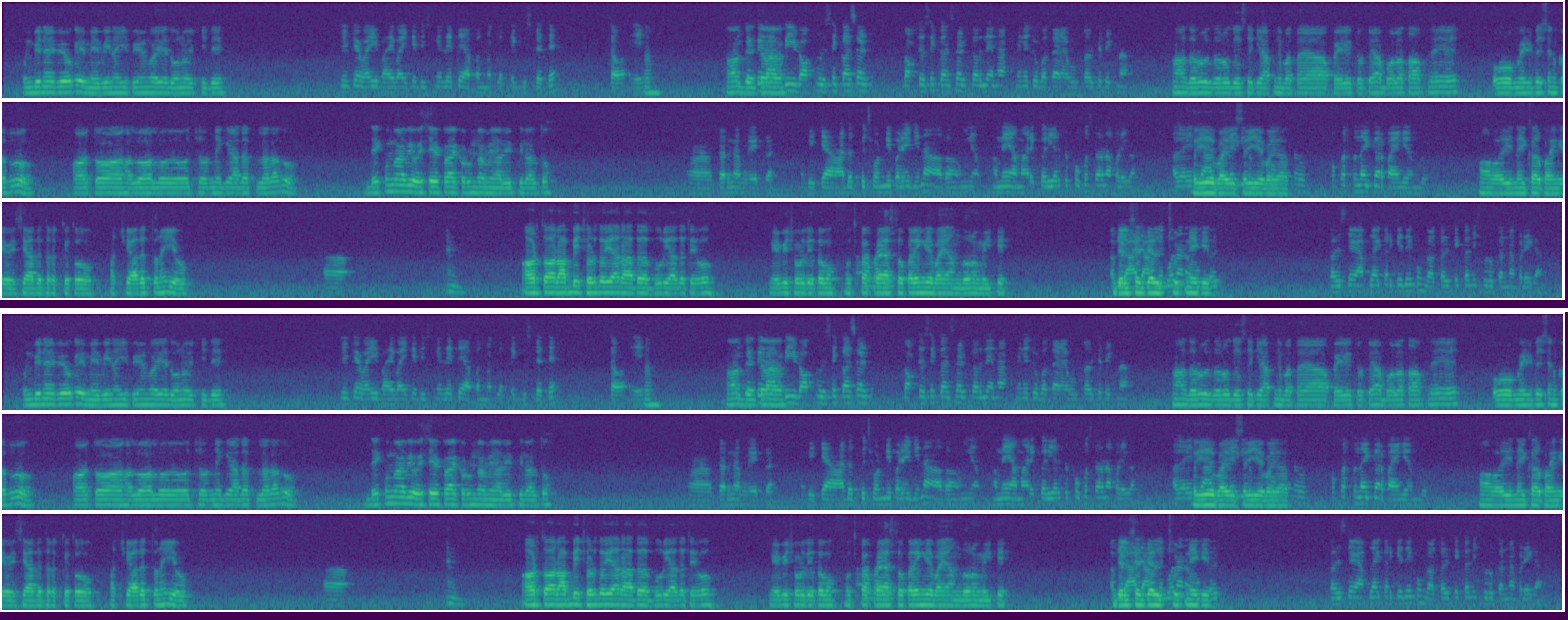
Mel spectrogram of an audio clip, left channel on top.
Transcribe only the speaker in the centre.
तुम भी नहीं पियोगे मैं भी नहीं पीऊंगा ये दोनों ही चीजें
हाँ हाँ
दे
चला
हाँ जरूर जरूर जैसे कि आपने बताया पहले तो क्या बोला था आपने वो मेडिटेशन कर लो और तो और हल्लो हल्लो छोड़ने की आदत लगा दो देखूंगा अभी वैसे ट्राई करूंगा मैं अभी फिलहाल तो
सही है
भाई
सही
है भाई
हाँ भाई नहीं कर पाएंगे वैसी आदत रख के तो अच्छी आदत तो नहीं है वो
और तो और आप भी छोड़ दो यार आदत बुरी आदत है वो मैं भी छोड़ देता हूँ उसका
प्रयास
तो करेंगे भाई हम दोनों मिलके
जल्द से
जल्द
छूटने
की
